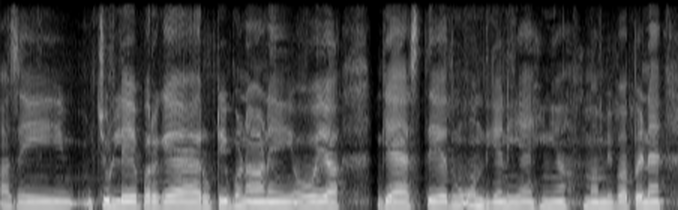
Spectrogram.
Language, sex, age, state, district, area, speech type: Dogri, female, 30-45, Jammu and Kashmir, Samba, rural, spontaneous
